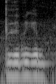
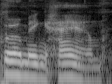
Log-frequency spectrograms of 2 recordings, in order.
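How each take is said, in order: First: The stress is on the first syllable. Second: The stress is on the last syllable. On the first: This is the British way of saying it. "That's how it would get pronounced" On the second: This is the American way of saying it. "the American version of that would they would accentuate the the ham at the end"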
